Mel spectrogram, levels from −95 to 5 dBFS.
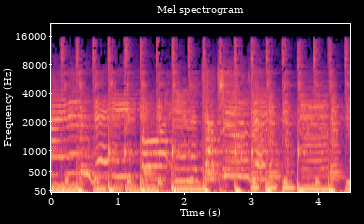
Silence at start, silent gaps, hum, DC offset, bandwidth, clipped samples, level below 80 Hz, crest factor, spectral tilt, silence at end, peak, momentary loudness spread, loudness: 0 s; none; none; under 0.1%; 16 kHz; 0.4%; -12 dBFS; 10 dB; -4.5 dB/octave; 0 s; 0 dBFS; 2 LU; -10 LUFS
